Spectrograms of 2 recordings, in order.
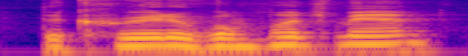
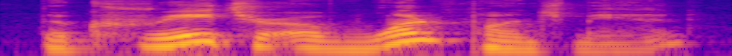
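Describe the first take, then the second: First: The phrase is spoken at a normal, quicker pace. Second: The phrase is spoken at a slower pace.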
